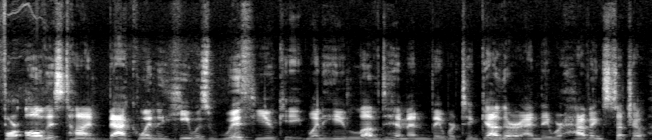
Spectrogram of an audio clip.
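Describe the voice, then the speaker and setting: A man's voice: fairly low pitch, moderate pace, a bit bright. A man co-hosting a reaction show, talking earnestly and effusively in casual discussion, often repeating words as he searches for the next one.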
